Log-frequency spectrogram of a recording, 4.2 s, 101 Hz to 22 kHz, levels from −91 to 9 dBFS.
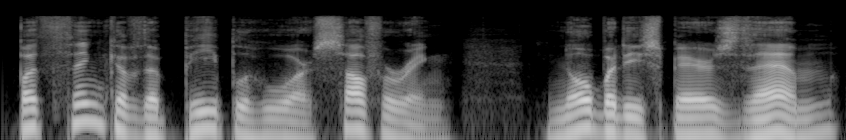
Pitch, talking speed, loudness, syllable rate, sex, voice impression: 125 Hz, 140 wpm, -19 LUFS, 5.0 syllables/s, male, masculine, adult-like, clear, slightly cool, slightly refreshing, sincere, friendly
